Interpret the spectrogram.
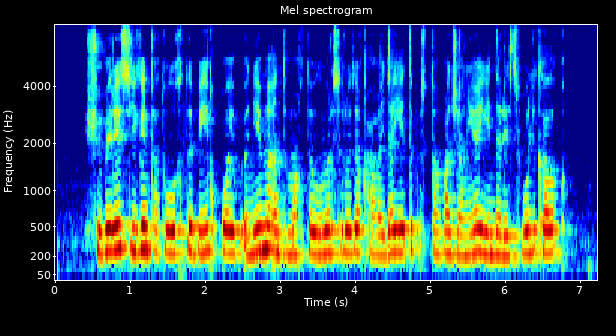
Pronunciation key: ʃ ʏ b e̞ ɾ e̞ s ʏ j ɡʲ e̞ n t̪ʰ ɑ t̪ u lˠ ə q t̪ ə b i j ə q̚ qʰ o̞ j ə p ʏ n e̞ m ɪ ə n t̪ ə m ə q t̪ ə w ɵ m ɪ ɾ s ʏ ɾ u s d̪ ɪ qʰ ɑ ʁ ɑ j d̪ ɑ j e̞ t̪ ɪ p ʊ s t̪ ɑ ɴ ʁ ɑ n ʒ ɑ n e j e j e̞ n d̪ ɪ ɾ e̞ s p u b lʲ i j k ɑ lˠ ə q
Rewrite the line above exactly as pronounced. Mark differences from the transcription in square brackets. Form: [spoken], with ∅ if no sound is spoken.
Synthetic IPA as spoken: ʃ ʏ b e̞ ɾ e̞ s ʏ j ɡʲ e̞ n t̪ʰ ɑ t̪ u lˠ ə q t̪ ə b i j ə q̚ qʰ o̞ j ə p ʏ n e̞ m ɪ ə n t̪ ə m [ɑ] q t̪ ə w ɵ m ɪ ɾ s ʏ ɾ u [∅] d̪ ɪ qʰ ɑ ʁ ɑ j d̪ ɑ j e̞ t̪ ɪ p ʊ s t̪ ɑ ɴ ʁ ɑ n ʒ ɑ n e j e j e̞ n d̪ ɪ ɾ e̞ s p u b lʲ i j k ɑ lˠ ə q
